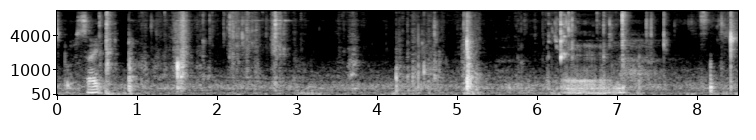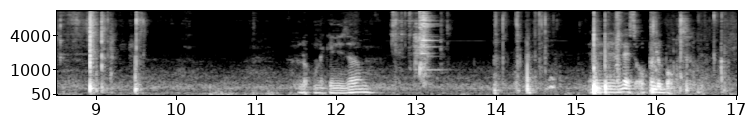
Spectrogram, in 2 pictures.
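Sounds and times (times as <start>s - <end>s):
packaging rustling: 14.0s - 14.8s, 15.4s - 17.0s.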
